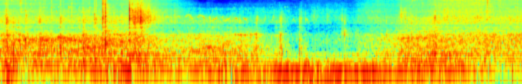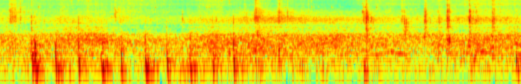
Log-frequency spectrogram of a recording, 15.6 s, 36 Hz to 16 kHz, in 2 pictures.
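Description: The horse Roach clip-clops in The Witcher 3, with a steady rhythmic hoof beat that slows into distinct clops in the second half, while birds coo and chirp in a continuous ambient bed and there is no talk.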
